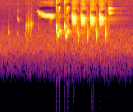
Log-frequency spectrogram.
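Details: Common nightingale song used to teach goldfinches: a few soft notes, a long high whistle, then a fast series of loud rhythmic repeated notes, about nine in under a second, ending abruptly; faint steady hiss underneath.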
